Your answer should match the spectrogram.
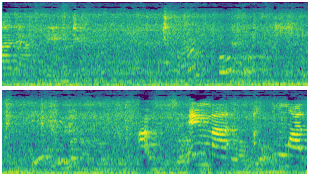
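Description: Steady low hum of a light-rail train in motion, heard from inside the cabin. Children's voices chatter over it, with a high voice near the end.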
